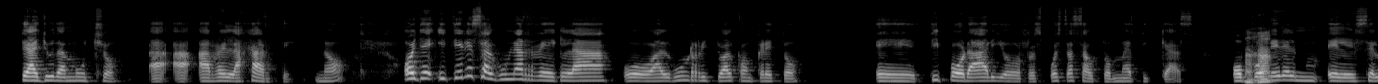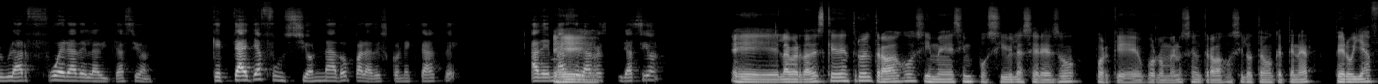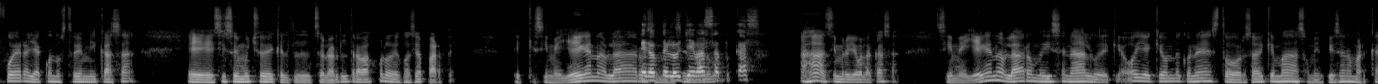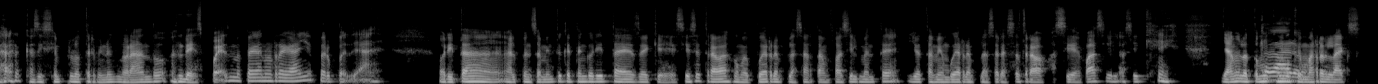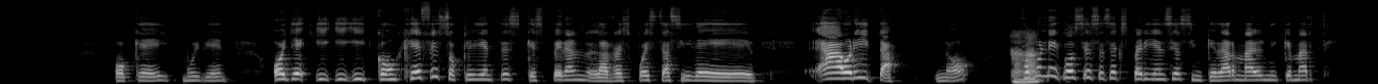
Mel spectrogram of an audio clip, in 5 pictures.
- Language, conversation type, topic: Spanish, podcast, ¿Cómo estableces límites entre el trabajo y tu vida personal cuando siempre tienes el celular a la mano?
- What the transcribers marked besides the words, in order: laughing while speaking: "marcar"; laughing while speaking: "que"; put-on voice: "¡ahorita!"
